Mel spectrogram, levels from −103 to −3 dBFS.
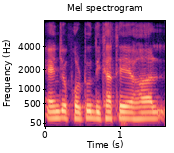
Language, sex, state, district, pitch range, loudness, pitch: Chhattisgarhi, male, Chhattisgarh, Rajnandgaon, 140-145 Hz, -15 LUFS, 145 Hz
